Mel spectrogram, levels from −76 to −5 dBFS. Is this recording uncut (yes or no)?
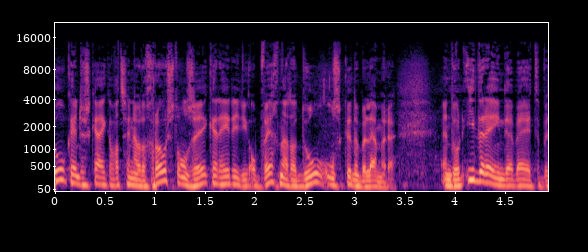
yes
